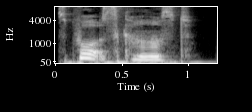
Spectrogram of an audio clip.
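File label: "sportscast", British English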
